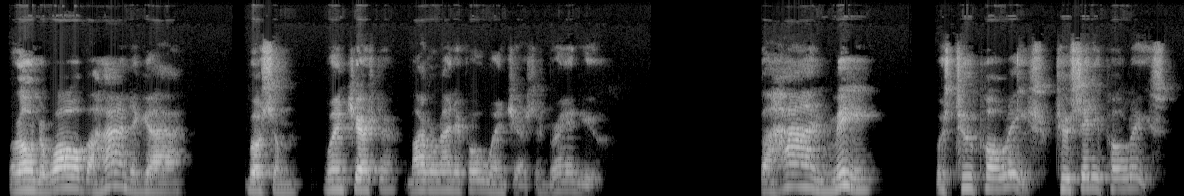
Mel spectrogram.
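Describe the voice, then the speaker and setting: A man with a Louisiana accent speaks in a high pitch at a fairly slow pace. He leaves long, frequent pauses, and his pitch variation is ordinary. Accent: Louisiana Southern US. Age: 80s+. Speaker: storyteller. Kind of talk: storytelling. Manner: conversational, folksy.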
